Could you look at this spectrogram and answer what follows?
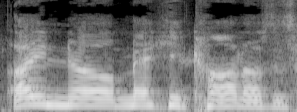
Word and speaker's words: mexicanos: X is pronounced like depending on the word it's used in can be pronounced like a J just like with like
